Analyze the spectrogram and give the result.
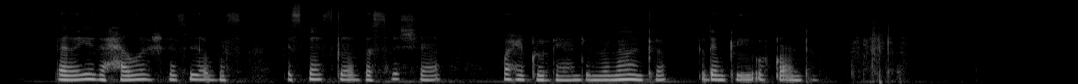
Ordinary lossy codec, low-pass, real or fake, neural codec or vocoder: none; none; fake; codec, 44.1 kHz, 3.4 kbps, Pupu-Codec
